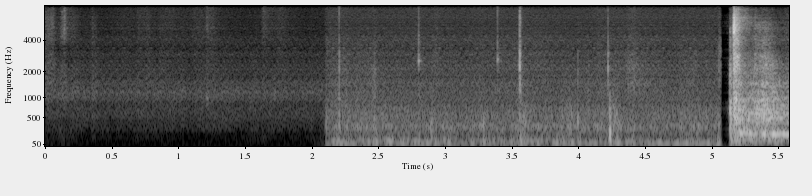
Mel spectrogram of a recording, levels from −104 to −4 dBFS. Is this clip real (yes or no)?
no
